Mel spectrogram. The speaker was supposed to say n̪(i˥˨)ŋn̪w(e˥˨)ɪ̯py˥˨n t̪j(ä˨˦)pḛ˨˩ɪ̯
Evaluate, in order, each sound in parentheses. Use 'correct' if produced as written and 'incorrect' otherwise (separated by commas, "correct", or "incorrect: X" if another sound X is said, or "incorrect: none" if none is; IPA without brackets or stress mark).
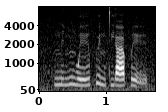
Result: incorrect: i˨˦, incorrect: e˨˦, correct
